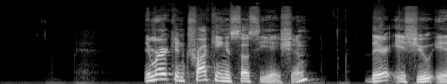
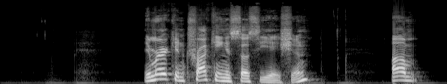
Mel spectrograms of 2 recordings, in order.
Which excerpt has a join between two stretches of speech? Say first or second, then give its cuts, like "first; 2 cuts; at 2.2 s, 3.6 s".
first; 1 cut; at 3.5 s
